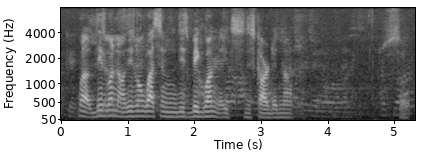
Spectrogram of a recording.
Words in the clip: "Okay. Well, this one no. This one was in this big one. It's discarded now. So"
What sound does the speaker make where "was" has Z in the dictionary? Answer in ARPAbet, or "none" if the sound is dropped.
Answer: S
